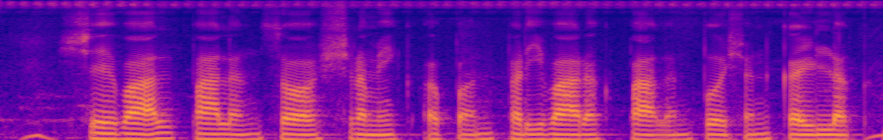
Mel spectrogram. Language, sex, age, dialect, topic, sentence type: Maithili, male, 18-24, Southern/Standard, agriculture, statement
